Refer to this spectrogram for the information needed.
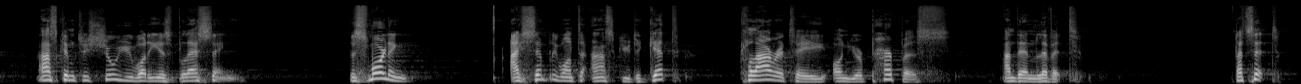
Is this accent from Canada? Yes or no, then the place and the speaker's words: no; Northern Ireland, United Kingdom; I'm from Northern Ireland. By the way, you better get used to this accent.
